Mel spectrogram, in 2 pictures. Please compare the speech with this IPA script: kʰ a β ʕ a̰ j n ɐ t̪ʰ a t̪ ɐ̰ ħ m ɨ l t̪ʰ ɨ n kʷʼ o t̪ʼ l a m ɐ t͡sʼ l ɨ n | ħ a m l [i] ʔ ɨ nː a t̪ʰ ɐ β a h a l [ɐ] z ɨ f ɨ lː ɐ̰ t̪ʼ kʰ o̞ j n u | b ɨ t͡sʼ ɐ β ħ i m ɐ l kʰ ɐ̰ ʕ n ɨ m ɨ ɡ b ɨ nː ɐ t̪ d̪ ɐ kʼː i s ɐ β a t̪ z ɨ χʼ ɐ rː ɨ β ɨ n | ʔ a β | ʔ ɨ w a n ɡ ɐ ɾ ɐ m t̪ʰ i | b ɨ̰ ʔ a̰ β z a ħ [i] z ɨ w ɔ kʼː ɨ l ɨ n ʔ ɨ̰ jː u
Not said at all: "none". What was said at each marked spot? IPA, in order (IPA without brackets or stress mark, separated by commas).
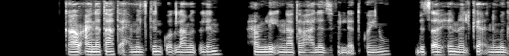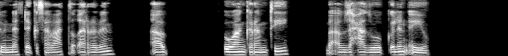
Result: i, ɐ, a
